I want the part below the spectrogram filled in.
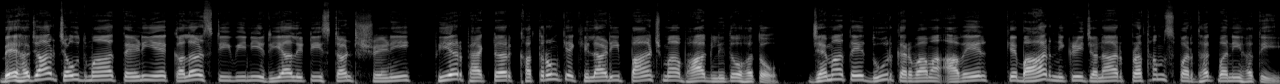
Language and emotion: Gujarati, neutral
